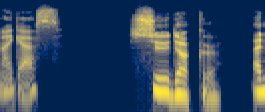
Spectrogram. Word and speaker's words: sudoku: Sudoku. And it's got an U at the Sudoku. beginning. So I do believe that the first syllable is the one that gets the stress.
